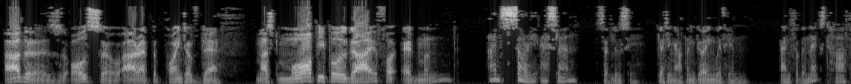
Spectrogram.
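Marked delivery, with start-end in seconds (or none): 0.0-6.8 slow, loud, weighty reproach; graver voice. A narrator's reading. Aslan reminds Lucy that others are dying, grave. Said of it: "said Aslan in a graver voice". 7.3-8.7 put-on higher, apologetic child's voice; contrite girl. A narrator's reading. Lucy apologises to Aslan after his rebuke, contrite.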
